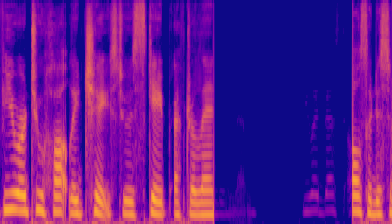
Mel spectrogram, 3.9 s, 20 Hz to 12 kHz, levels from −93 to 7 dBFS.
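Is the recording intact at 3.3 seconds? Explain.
No. At 3.3 seconds the speech is caught in a 24-bit alignment error (too quiet), running from 2.14 to 3.53 s. Samples held in the low 24 bits of each 32-bit word are read as if they filled the whole word. Every value lands 256 times too small. That is a drop of about 48 dB. The speech stays clean and undistorted. It simply falls away at once to near silence, then returns at 3.53 s.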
